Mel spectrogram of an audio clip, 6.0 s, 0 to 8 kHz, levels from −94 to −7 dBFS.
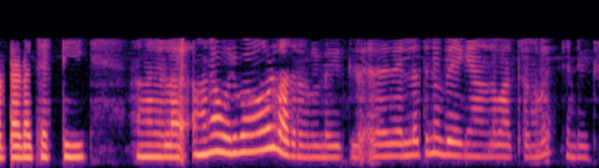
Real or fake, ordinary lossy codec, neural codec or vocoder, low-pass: real; AAC, 16 kbps; none; 7.2 kHz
